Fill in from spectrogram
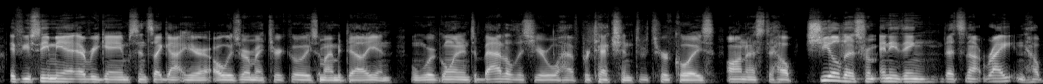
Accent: Arizona, United States; also born or lived in Fort Defiance / Window Rock; We want to do a Native American jersey because I'm from Arizona.

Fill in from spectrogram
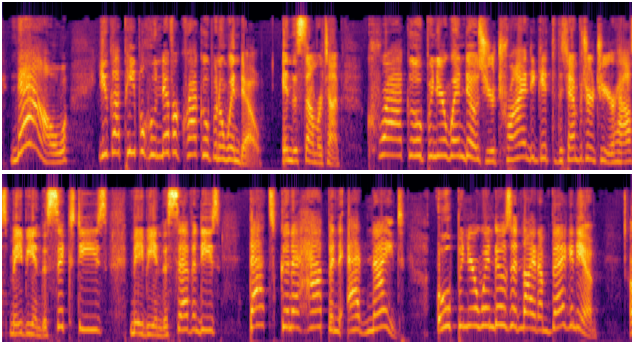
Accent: Wisconsin, United States; when I grew up in Wisconsin, the only room that had an air conditioner, first of all, was my folks' bedroom.

